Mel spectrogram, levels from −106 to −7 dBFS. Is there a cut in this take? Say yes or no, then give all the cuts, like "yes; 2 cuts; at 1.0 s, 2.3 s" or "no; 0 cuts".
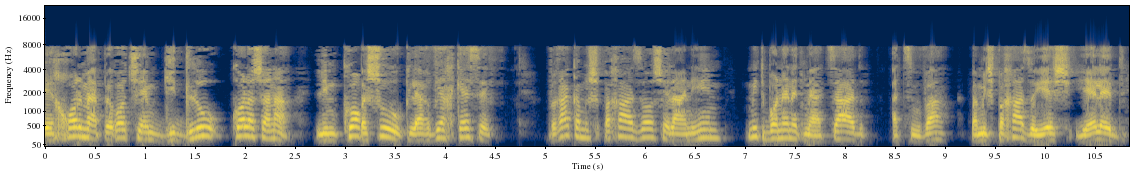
yes; 1 cut; at 3.1 s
